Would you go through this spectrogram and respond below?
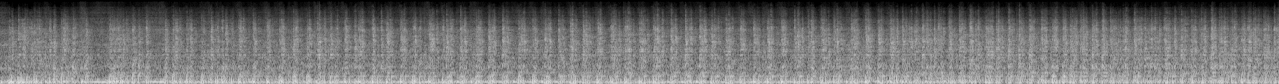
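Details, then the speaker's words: Ford Galaxie with a supposedly rebuilt engine running fast and loud with a lumpy, unsettled idle and 60 psi oil pressure; carburetor issues suspected, and a replacement carburetor is planned. "Okay, we got it running. It runs, and it's got 60 pounds of oil pressure. It's got some potential carburetor issues that we're going to sort out."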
